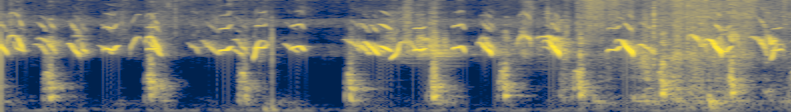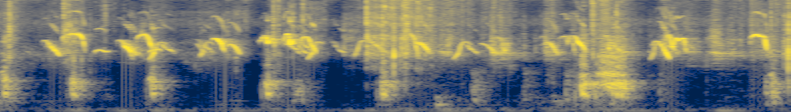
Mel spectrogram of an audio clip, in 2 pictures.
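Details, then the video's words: Baby chicks just out of the egg keep up a loud, shrill peeping, each note a quick upward or downward slide, alongside soft thuds and scraping movement. "Young Chicks Cheeping| Fluffy Chicks| Baby Chicks Just Hatched Cheep Cheep Sound Effect"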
